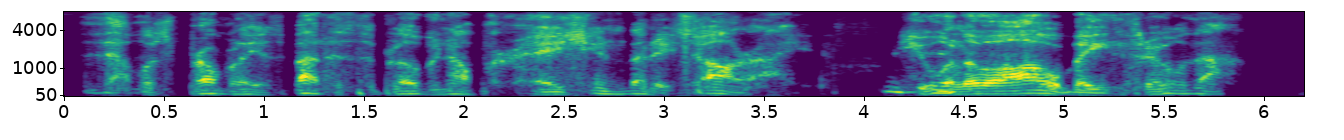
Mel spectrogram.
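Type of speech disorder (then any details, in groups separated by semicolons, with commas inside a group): Speech with a voice prosthesis; laryngectomy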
